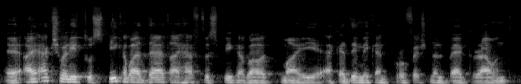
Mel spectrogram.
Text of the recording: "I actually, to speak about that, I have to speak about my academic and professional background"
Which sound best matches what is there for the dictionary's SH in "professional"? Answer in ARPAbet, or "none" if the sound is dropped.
SH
